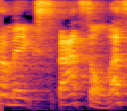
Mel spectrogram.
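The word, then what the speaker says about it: Spätzle: it doesn't matter how you say it spatzle spatsly i'm gonna show you how to make it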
